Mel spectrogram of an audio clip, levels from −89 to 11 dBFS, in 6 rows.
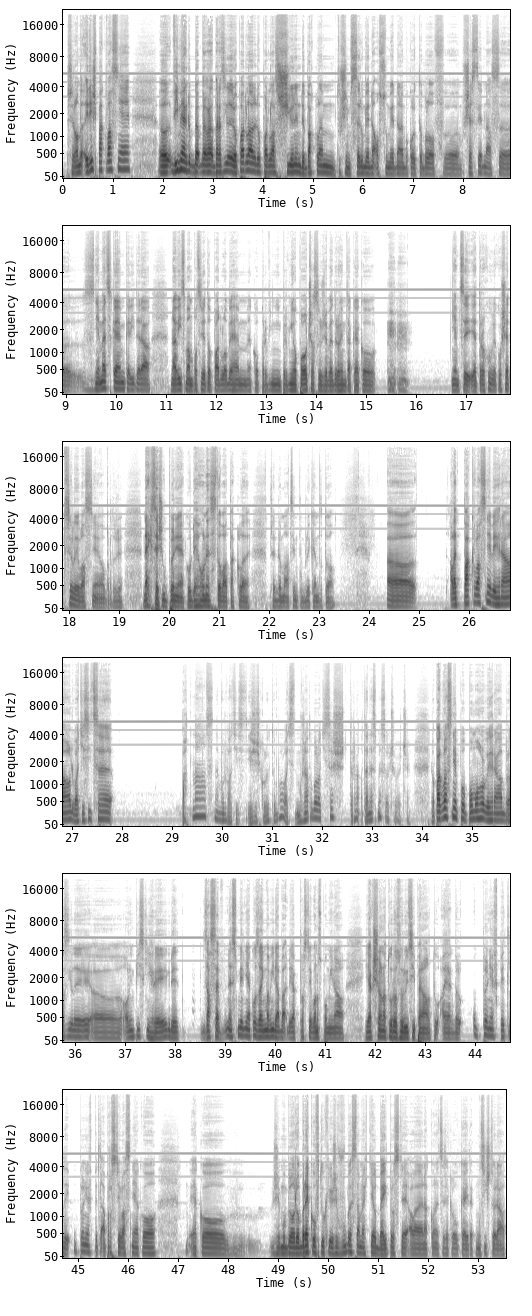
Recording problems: high-pitched whine; faint; throughout; 5.5 kHz, 25 dB below the speech

